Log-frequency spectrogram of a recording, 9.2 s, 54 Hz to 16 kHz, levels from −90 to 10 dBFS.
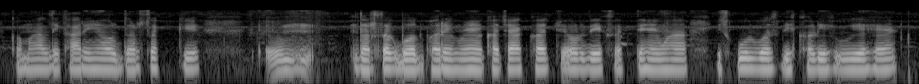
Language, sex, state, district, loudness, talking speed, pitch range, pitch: Hindi, female, Chhattisgarh, Balrampur, -30 LUFS, 155 wpm, 145-150 Hz, 145 Hz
